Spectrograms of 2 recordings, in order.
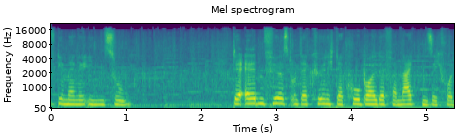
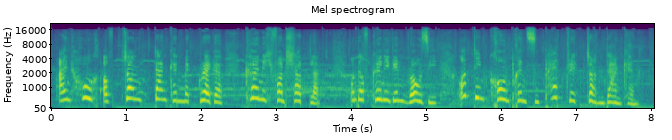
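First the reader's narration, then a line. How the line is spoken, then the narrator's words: Excited shout, loud as possible. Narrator (German): Fiona flatterte aufgeregt und rief so laut sie konnte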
